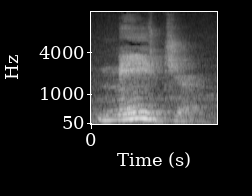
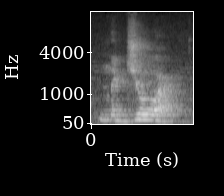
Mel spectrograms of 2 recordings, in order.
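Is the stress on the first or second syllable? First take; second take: first; second. First: The stress is on the first syllable. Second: The stress is on the second syllable. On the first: The speaker calls it right. "The force is on the first sound" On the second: The speaker calls it wrong. "not major"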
